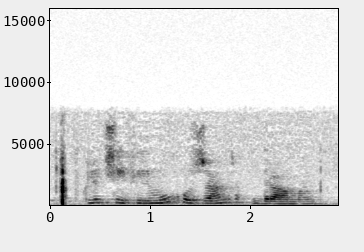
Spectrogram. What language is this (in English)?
Russian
